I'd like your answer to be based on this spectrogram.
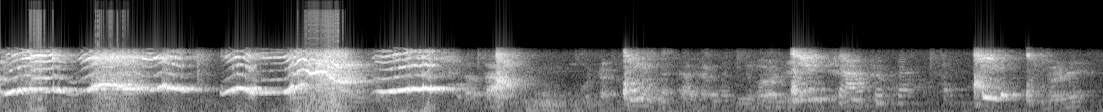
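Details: A young girl sings a few high notes, then gives several short, sharp coughs between quieter sung or spoken sounds; her throat is strained from screaming. Finding: cough.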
